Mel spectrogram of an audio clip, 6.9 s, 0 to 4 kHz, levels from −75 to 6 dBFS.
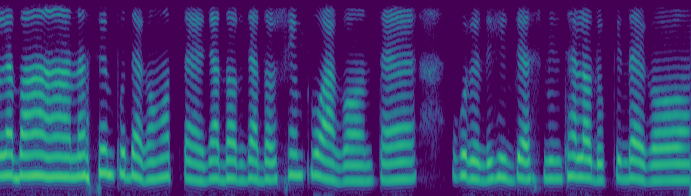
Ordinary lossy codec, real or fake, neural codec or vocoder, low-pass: Opus, 24 kbps; fake; codec, 24 kHz, 1.2 kbps, DualCodec; 3.6 kHz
